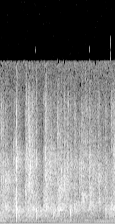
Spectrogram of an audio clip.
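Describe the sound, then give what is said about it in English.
A church audience claps during a sermon on growing faith, a steady, fairly faint wash of applause with a few sharper claps standing out. “If it's a good thing, it's a good thing for you to clap.”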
